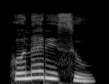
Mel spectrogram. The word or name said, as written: ಘನರಸ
